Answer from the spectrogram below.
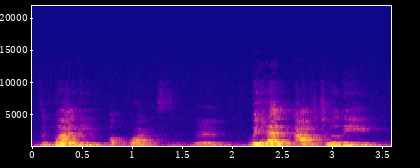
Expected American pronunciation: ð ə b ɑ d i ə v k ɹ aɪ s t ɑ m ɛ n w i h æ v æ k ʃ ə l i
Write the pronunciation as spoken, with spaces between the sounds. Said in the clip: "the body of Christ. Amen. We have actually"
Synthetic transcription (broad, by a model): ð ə b ɑ d i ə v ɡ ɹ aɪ t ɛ w i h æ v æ k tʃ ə l i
